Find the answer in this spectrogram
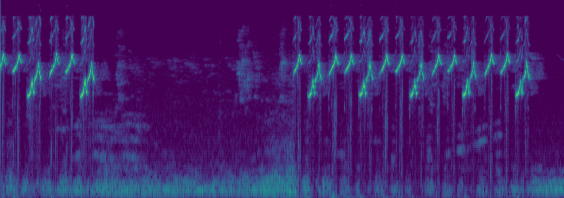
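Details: Cinereous tit in full, persistent song, used as a master recording for training birds: a burst of high, sharp whistled slurs, a pause of about three seconds with low rumbling, then a longer run of quickly repeated paired whistles.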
